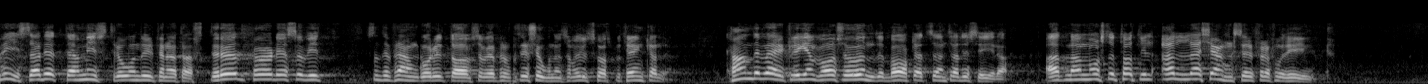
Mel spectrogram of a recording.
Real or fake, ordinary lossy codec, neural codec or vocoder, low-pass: fake; none; codec, 16 kHz, 4 kbps, X-Codec, HuBERT features, trained on general audio; 7.2 kHz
